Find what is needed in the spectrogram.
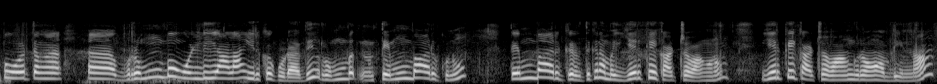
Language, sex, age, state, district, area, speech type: Tamil, female, 18-30, Tamil Nadu, Thanjavur, rural, spontaneous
